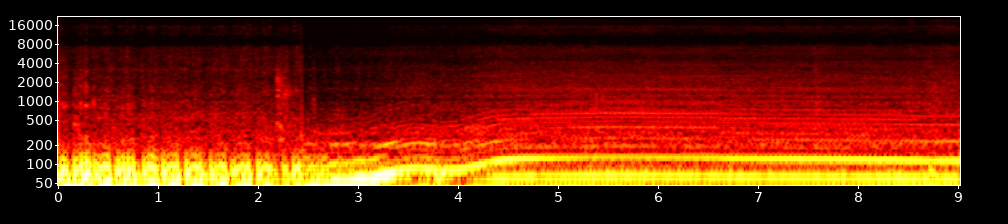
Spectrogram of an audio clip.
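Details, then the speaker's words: BMW E46 330i impound car, first start after sitting, very low on fuel: engine stumbles unevenly with lean backfire in the intake, then labours and drops pitch when put in gear; lean misfire from massive vacuum leaks. "Oh yeah, I can hear the lean fire, backfire in the intake. You hear that? That's a lean backfire in the intake, so massive vacuum leaks."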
